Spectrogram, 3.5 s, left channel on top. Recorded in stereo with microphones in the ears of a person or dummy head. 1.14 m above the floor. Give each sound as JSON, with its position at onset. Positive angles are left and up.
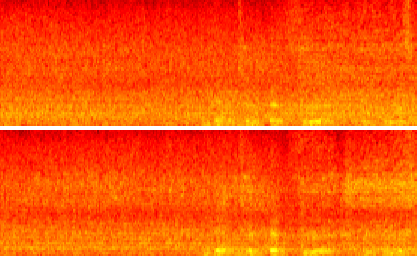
{"t": 1.7, "sound": "a man speaking", "side_deg": 70, "distance_m": 1.4}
